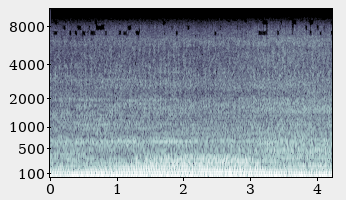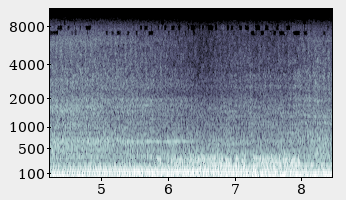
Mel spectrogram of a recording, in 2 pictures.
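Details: Used Komatsu PC10-3 mini excavator (hydraulic controls, thumb), hood down, running at low idle, just enough to keep the battery charged: low, steady diesel thrum with even beat, no knocks or rattles; normal idle.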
